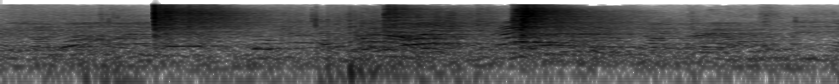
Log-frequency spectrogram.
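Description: Steel HEMA swords clashing during an exchange: three sharp clashes, each with a short ring, within about two seconds, the last the loudest.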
